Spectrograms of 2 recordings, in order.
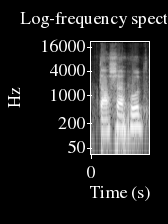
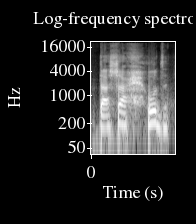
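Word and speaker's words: تشهد: উচ্চারিত হা নয় বরং এটা হলো ওই হা যে হা টা আপনার হলকের অর্থাৎ গলার শুরুর অংশ থেকে উচ্চারিত হয় কাজেই এখানে আমরা যদি উচ্চারণ করি তাশাহুদ তাহলে তাহলে এটা ভুল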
